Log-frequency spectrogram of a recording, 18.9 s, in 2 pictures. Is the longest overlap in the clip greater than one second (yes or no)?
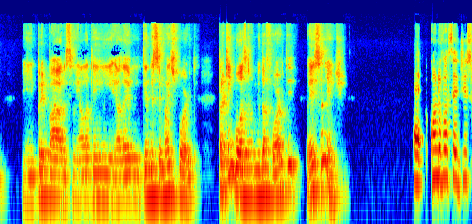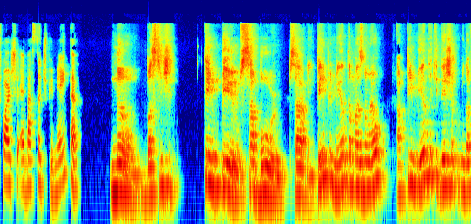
no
